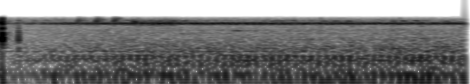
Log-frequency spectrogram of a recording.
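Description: Crickets chirping in a steady, high-pitched trill, with a short sharp click right at the start.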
